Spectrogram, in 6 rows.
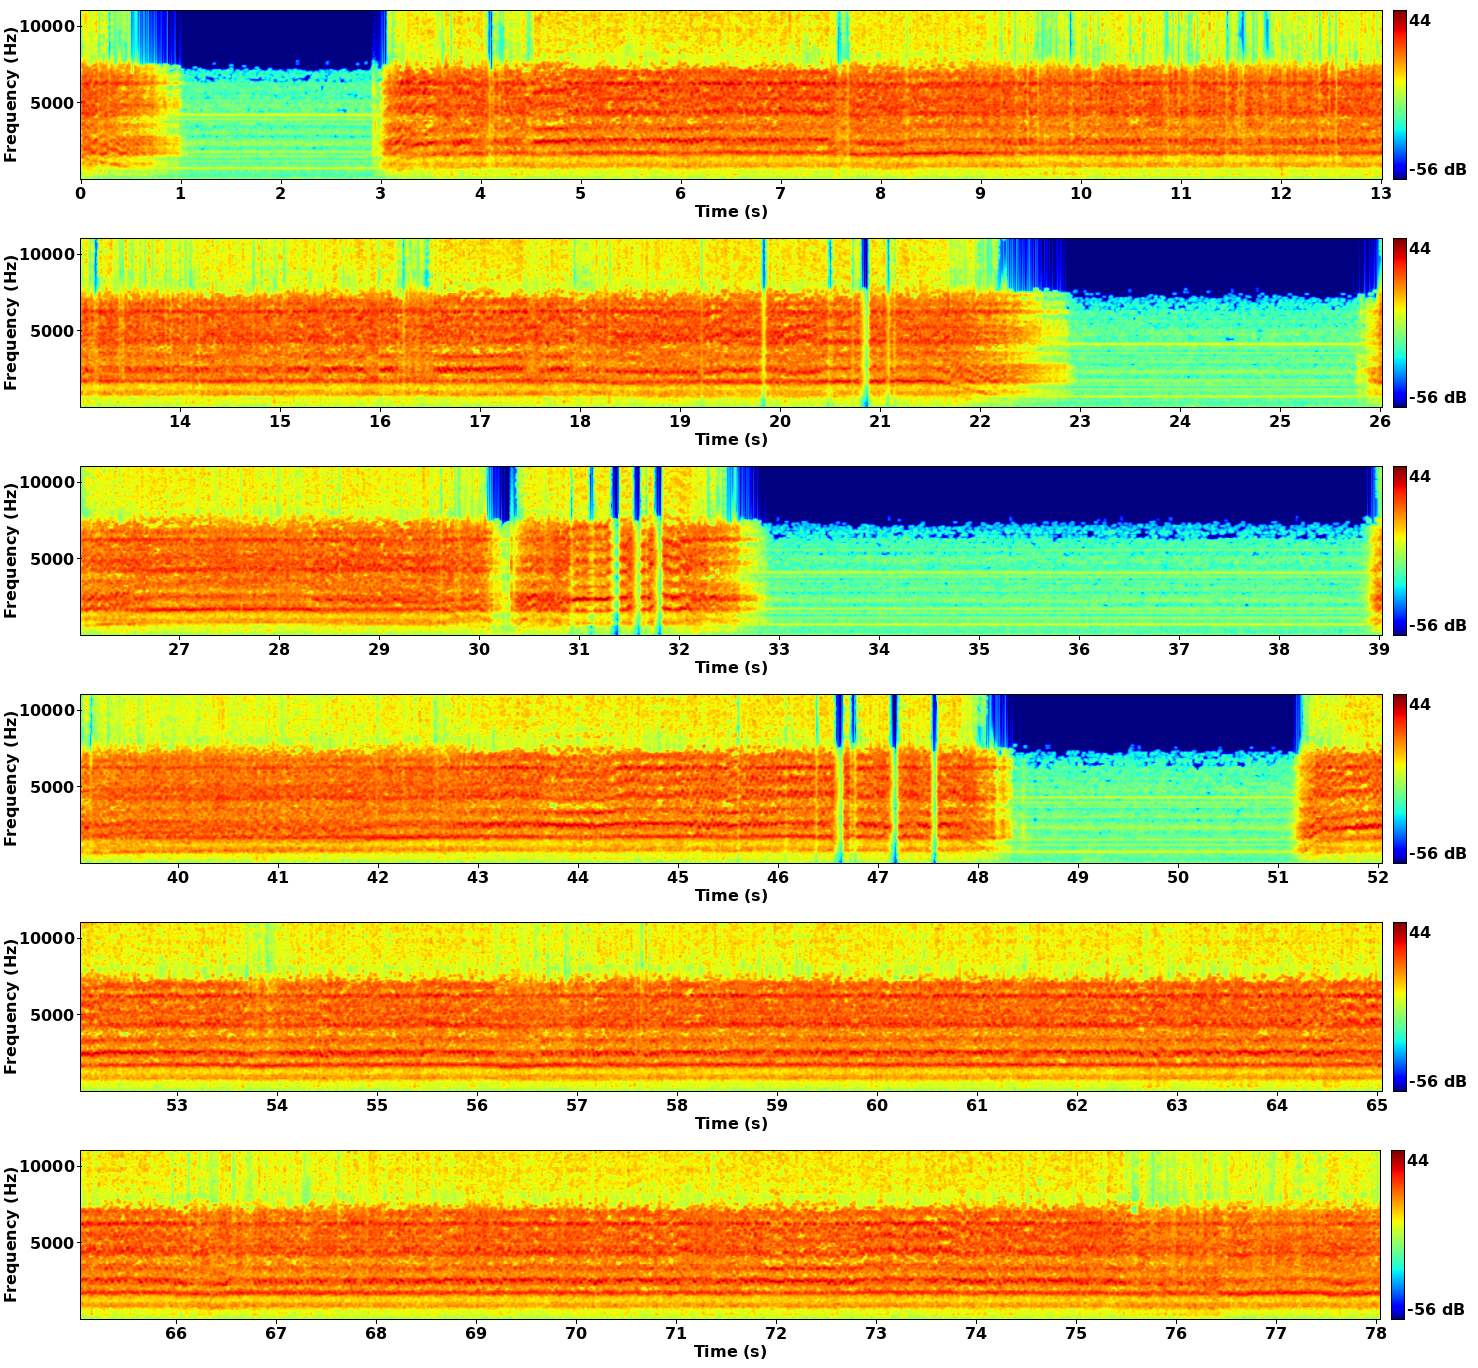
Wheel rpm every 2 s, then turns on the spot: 0, 100, 220, 230, 230, 230, 230, 230, 220, 220, 170, 0, 30, 220, 160, 170, 10, 0, 0, 170, 220, 230, 230, 140, 0, 170, 230, 230, 230, 230, 230, 230, 230, 230, 230, 220, 230, 220, 230.
none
